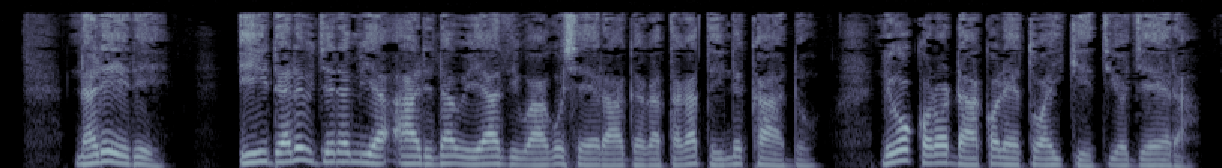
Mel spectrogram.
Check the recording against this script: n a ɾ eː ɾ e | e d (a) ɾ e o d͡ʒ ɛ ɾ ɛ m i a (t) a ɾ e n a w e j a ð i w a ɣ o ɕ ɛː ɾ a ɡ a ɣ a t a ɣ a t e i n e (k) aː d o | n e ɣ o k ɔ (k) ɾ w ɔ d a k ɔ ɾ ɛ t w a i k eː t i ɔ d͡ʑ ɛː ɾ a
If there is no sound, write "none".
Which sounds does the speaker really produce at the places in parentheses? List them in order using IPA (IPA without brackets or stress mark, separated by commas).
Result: a, ʔ, k, none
